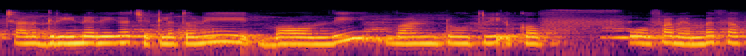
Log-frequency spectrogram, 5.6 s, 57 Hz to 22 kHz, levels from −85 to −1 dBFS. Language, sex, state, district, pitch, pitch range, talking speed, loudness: Telugu, female, Andhra Pradesh, Guntur, 225 Hz, 220-240 Hz, 150 wpm, -14 LUFS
